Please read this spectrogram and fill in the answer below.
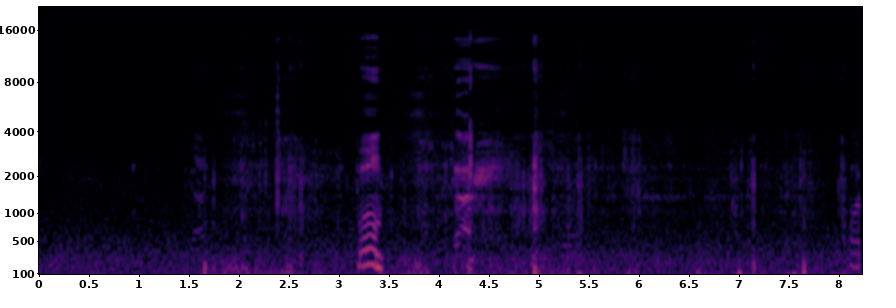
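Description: Shallow water splashing and sloshing around a hooked bull shark, with a few dull knocks in the second half.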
